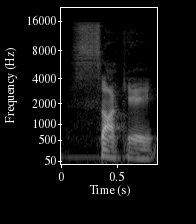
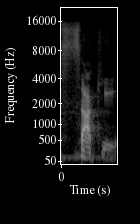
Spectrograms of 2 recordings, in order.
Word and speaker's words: sake: any comments about it it is in fact pronounced sake not sucky you can argue that oh it ends with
